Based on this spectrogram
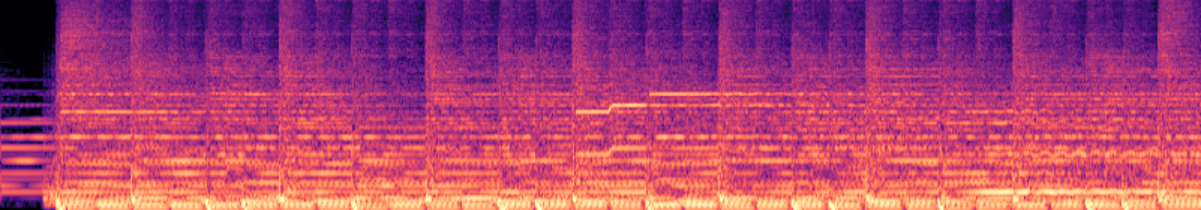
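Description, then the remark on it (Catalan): A country song plays loudly and steadily after a split-second of silence, its full band sound with strummed guitars and a driving beat filling the whole stretch. “El cinquè senzill d'aquest àlbum és aquesta cançó que escoltem ara mateix”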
